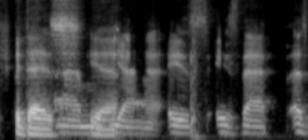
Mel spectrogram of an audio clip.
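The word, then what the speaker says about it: Fidesz: So you know and I think the party fed I can remember to pronounce it either Fidz or Fidesh. Fidz yeah is is their has been their political movement all this time.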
